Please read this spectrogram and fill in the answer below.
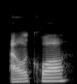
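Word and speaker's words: Alaqua: very excited because, uh, the Aliqua, I believe is how you say her name, she's phenomenal, and I'm just really excited.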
